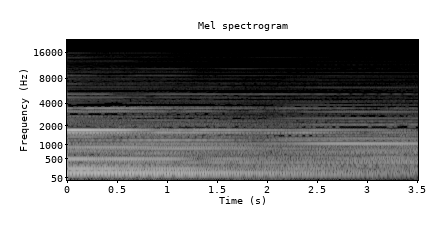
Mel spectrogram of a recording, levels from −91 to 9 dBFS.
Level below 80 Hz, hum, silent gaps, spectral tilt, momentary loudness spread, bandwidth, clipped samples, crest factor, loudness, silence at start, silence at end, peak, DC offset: -58 dBFS; none; none; -7.5 dB/octave; 12 LU; 9.8 kHz; under 0.1%; 16 dB; -26 LUFS; 0 s; 0 s; -10 dBFS; under 0.1%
